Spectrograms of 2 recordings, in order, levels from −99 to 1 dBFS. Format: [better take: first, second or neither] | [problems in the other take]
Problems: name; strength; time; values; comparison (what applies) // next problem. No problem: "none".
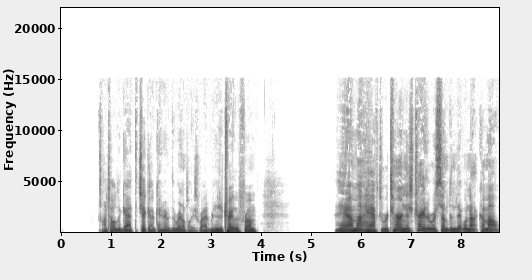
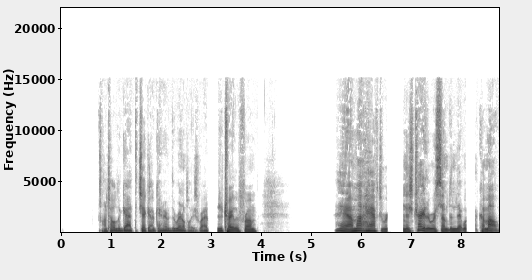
first | audio cutting out; at 3 s, at 6.5 s and at 8 s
